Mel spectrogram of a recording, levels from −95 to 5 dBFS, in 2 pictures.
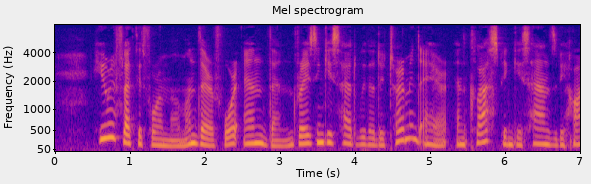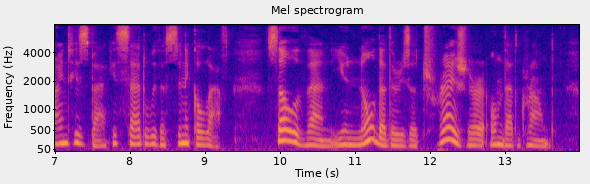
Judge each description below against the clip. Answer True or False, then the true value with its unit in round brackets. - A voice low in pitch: False (165 Hz)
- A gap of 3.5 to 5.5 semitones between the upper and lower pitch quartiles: True (5.0 semitones)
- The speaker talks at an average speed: True (170 wpm)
